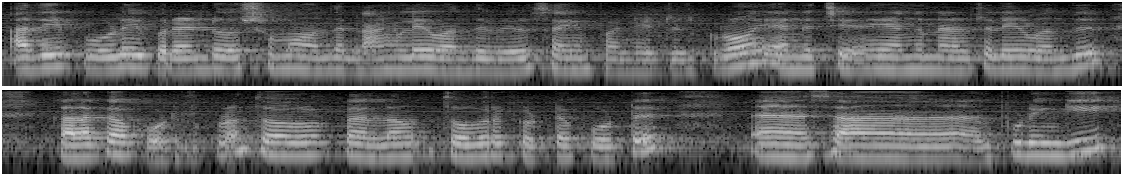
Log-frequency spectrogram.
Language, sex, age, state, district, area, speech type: Tamil, female, 45-60, Tamil Nadu, Tirupattur, rural, spontaneous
